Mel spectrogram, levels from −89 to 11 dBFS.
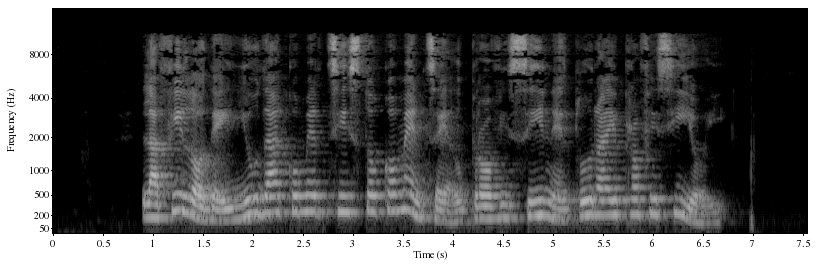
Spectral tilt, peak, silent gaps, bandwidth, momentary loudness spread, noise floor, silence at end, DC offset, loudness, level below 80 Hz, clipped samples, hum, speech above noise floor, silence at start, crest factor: -3 dB/octave; -6 dBFS; none; 11.5 kHz; 10 LU; -79 dBFS; 0.85 s; under 0.1%; -25 LUFS; -72 dBFS; under 0.1%; none; 53 dB; 0.9 s; 20 dB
